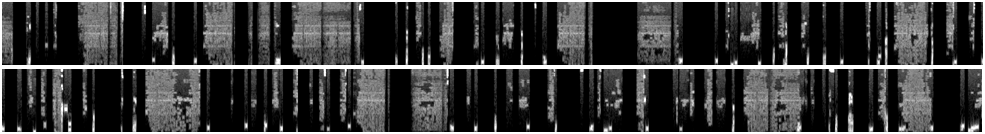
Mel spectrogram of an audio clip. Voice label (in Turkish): Cince Erkek Mandarin Cin Simplified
